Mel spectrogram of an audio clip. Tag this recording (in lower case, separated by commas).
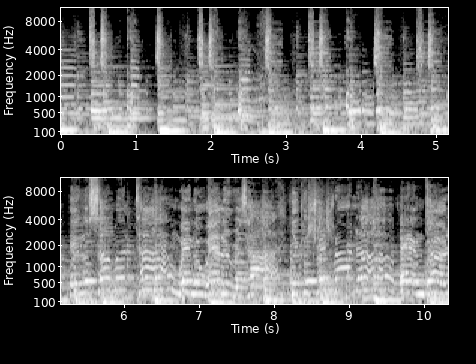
music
